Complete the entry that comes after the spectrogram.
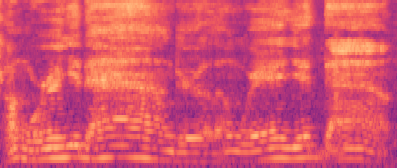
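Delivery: slow, soft, nasal-free sitcom nerd croon; drawn-out low sweet-talk; Steve Urkel impression. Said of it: "As like Steve Urkel say".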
